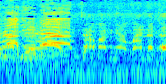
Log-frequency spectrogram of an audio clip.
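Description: Women's voices speaking and calling out over a low, steady noise of highway traffic; the voices thin out about a second in.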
